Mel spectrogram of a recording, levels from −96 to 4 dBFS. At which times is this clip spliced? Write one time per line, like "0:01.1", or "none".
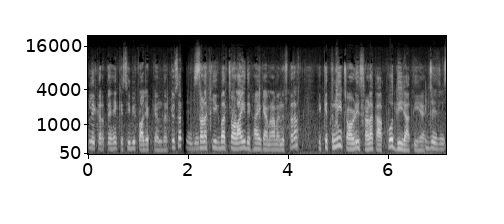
0:02.0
